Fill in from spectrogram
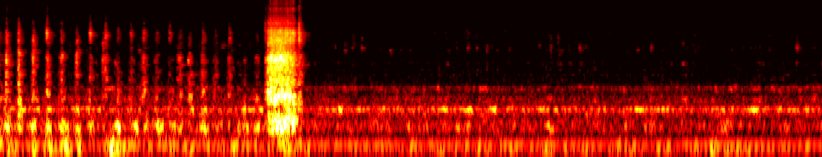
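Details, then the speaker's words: Consul washing machine on the spin cycle, with its mechanism already replaced. Dry, irregular crackling and rattling rides over the spinning drum, coming from something down below the tub. "Tá ouvindo? Esse estraladeiro aí, essa zoada aí. Aí a gente vai ver o que é."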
